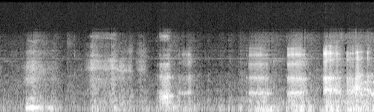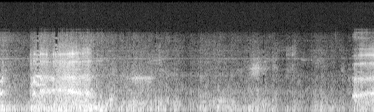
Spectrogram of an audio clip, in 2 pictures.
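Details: Simulated burping, actually zombie-like noises made under a blanket by someone who says they cannot burp on command: a series of long, low, voiced belch-like sounds with short pauses between them.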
